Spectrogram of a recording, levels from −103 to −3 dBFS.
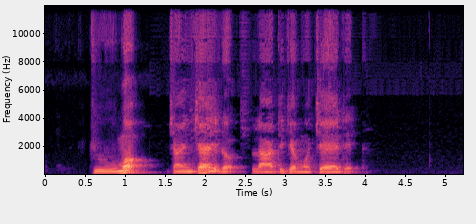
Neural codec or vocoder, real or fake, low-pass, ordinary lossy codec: none; real; 10.8 kHz; Opus, 16 kbps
